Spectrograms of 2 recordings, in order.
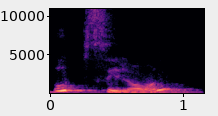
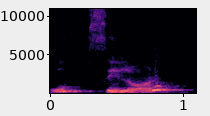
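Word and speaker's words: Ypsilon: way x is x y is oops cylon it's oops cylon and um the alphabet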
